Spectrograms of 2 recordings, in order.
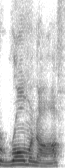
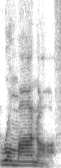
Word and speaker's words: Romanov: the same thing with it's alexander romanov not romanov i i i draw it drives me it drives me friggin daddy it's so ridiculous anyway wasn't it like the romanovs like that's how you pronounce it yeah yeah um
